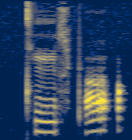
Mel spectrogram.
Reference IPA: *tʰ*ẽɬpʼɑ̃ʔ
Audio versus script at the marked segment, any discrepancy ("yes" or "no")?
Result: no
